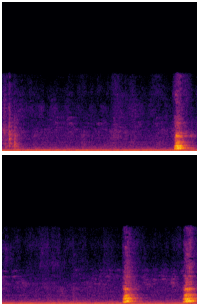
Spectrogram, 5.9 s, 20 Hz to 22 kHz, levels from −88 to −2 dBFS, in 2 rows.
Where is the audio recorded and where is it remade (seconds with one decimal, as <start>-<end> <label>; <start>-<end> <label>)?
0.0-5.9 remade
